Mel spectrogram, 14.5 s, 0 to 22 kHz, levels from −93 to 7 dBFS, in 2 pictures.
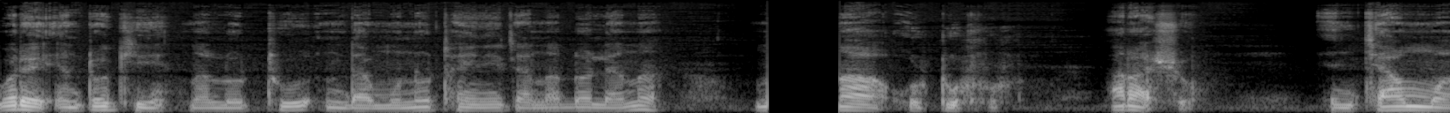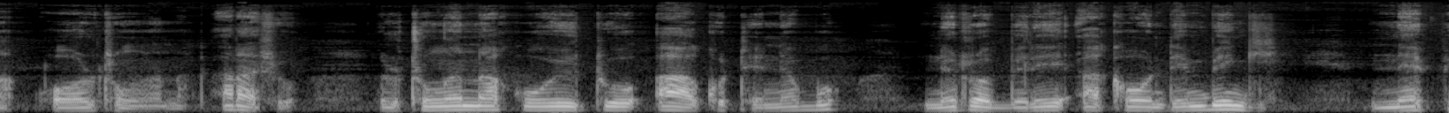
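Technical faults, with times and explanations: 3.83–4.20 s, rebuffering stall: the speech drops to dead silence for about 0.36 s, then picks up at exactly the point where it broke off, with no syllable missing or repeated. The player has drained its store of downloaded audio and must wait for more data before continuing, so playback simply halts. Nothing is discarded; the gap only stretches the timeline, adding roughly 363 ms to the clip's running time.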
